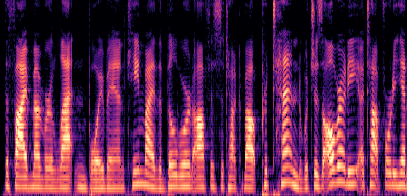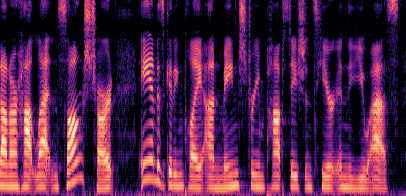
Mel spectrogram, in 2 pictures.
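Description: A woman hosting a music podcast, chatty and quick to laugh, introducing and interviewing guests. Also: low-pitched, fairly bright tone, clean tone. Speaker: podcast host.

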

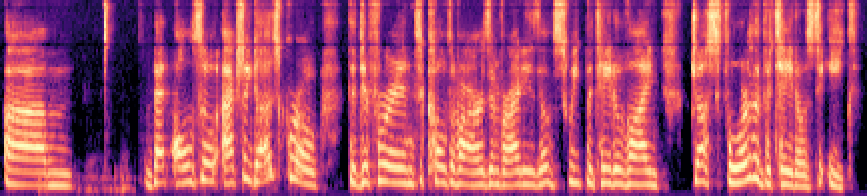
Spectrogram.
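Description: A woman's voice: medium pitch, moderate pace, a little mellow, no echo. A woman co-hosting by remote call, chatting casually, her voice muffled as if she were talking from a closet or through a wall. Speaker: co-host. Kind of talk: casual chat. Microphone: remote call microphone.

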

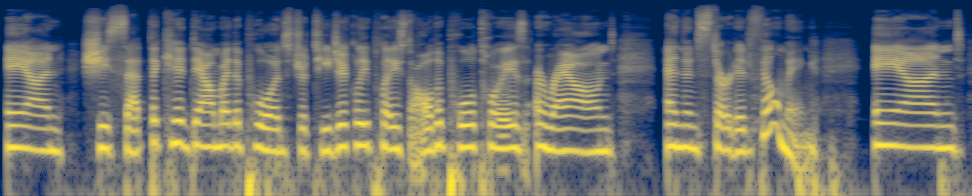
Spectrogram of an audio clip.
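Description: A woman's voice: medium pitch, flat delivery, smooth, dry recording, studio quality. A woman guest in an interview, telling stories earnestly and sometimes speeding up in bursts. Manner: earnest, storytelling with quick bursts. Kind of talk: conversational interview.

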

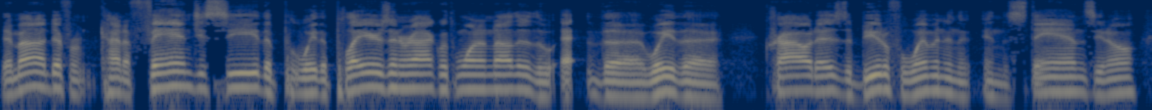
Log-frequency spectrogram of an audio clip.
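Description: In a rambling, casual podcast chat, a male host with a middle-pitched voice speaks briskly, bragging excitedly and doubling back on his own words. His recording is close and dry, lacking any echo.

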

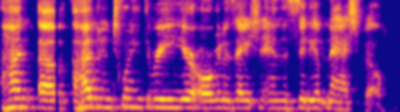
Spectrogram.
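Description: A woman's voice: mid-range voice, little pitch movement, a little fast, darkish tone. A woman giving a brief, matter-of-fact self-introduction as a panelist, heard over a video call. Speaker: panelist, nonprofit chief executive.

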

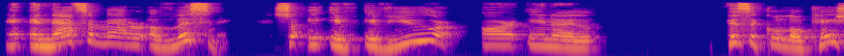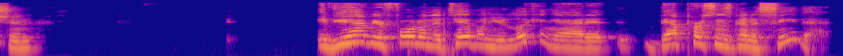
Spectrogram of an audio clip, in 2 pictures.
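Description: This high-pitched man talks at normal speed with lively intonation and long pauses. He's a Salvadoran workplace learning consultant appearing as a podcast guest, a native Spanish speaker with a slight accent, speaking earnestly in a casual interview and frequently starting his words over.

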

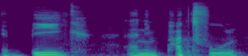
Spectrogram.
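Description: A middle-aged man with a Rwandan accent, speaking as an interview guest in a measured way with many fillers. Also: medium pitch. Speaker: church missions coordinator.

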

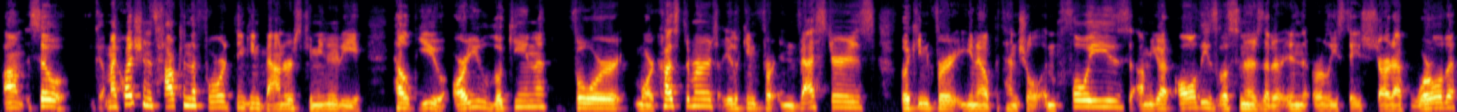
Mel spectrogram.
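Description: A man's voice: medium pitch, animated, normal speed. A man hosting a startup podcast, asking rambling questions with many fillers. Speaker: podcast host. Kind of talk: podcast interview.

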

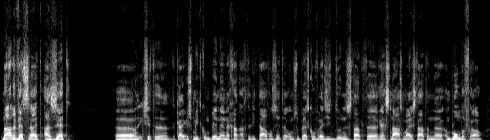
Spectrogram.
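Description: A man's voice: fairly high pitch, brisk, breathy edge. A man hosting a football talk show, chatting and reading a column aloud with hesitant fillers. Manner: hesitant, many fillers, chuckles while reading. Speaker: football radio show host.

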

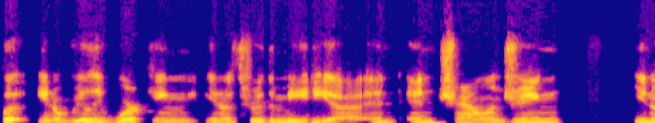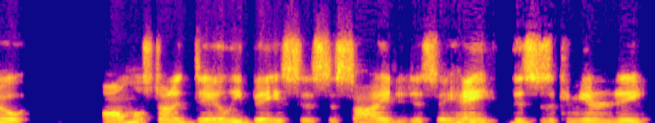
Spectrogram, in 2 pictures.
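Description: Earnest advocate guy in an interview, measured, restarts his sentences, kinda muffled lo-fi sound. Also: medium pitch. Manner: earnest, measured, repeats opening words. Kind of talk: conversational interview. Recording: slightly dull lo-fi sound.

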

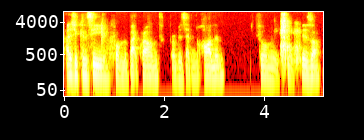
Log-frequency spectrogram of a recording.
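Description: A man with a husky voice and a London roadman way of bantering in casual podcast chat. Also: medium pitch, level tone, moderate pace, dull audio, a little hiss or hum.

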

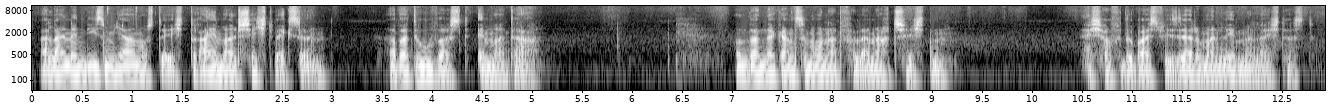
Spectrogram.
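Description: An actor voices an older single father, tender and longing, in an intimate audio drama narration that he confides softly. His voice is husky, gravelly, low-pitched and exaggerated, carrying a weary, grateful mood.

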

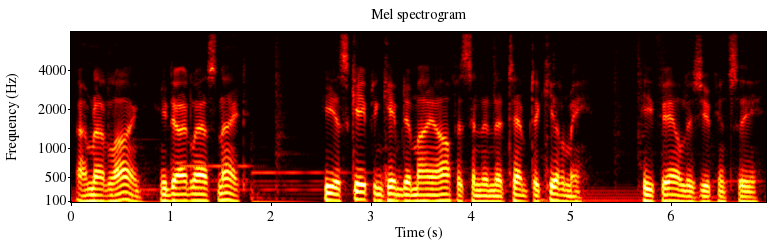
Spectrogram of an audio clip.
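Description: Low-voiced man, deadpan noir detective narration, wry manner, faint music behind. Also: normal speed. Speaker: narrator and lead private investigator.

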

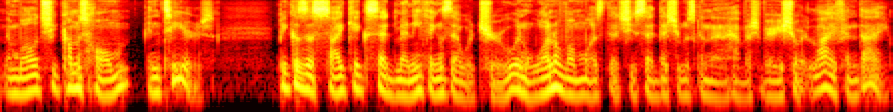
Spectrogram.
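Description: Man, interview guest, husky, casual storytelling, animated, dry close sound. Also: on the low side, moderate pace, no room sound. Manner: animated, laughs while telling anecdotes. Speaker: interview guest, feng shui consultant.

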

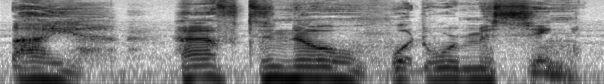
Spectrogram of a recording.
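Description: A man voicing a slow, brooding haunted artist. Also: mid-range voice, slight background noise. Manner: slow, hushed, brooding narration. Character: haunted reclusive man, sensitive artist, confessing. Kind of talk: horror story reading.

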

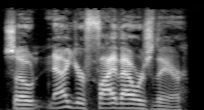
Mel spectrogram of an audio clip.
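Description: Bright, emphatic man. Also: on the high side, takes it slowly, no echo, studio quality. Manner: emphatic, insistent storyteller. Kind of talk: casual chat.

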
